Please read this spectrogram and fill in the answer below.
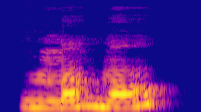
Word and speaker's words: moment: C'est le moment. So here, moment, the T is silent.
